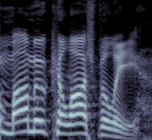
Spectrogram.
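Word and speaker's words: Mamukelashvili: kel ash villi pretty close mamu kelavasha sandro mamu kalashvili mamu kalashvili i mean you gotta feel bad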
